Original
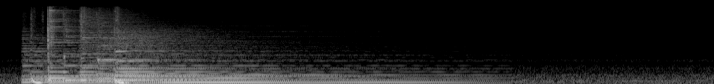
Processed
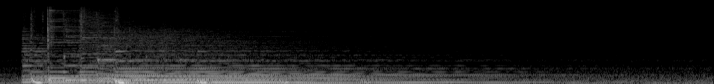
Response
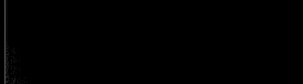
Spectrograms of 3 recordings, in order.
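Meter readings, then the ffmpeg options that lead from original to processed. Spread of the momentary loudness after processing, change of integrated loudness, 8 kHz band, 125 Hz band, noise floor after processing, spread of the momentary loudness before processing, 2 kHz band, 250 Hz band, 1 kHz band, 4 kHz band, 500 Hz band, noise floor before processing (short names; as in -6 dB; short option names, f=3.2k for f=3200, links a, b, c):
21 LU, -5.0 dB, n/a, -4.0 dB, -50 dBFS, 18 LU, -9.0 dB, -5.5 dB, -8.5 dB, -10.0 dB, -6.5 dB, -50 dBFS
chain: -filter_complex "[0:a]equalizer=f=160:w=0.62:g=-3,acrossover=split=310[a][b];[b]acompressor=threshold=-32dB:ratio=10[c];[a][c]amix=inputs=2:normalize=0,asplit=2[d][e];[e]adelay=820,lowpass=f=1.2k:p=1,volume=-5dB,asplit=2[f][g];[g]adelay=820,lowpass=f=1.2k:p=1,volume=0.37,asplit=2[h][i];[i]adelay=820,lowpass=f=1.2k:p=1,volume=0.37,asplit=2[j][k];[k]adelay=820,lowpass=f=1.2k:p=1,volume=0.37,asplit=2[l][m];[m]adelay=820,lowpass=f=1.2k:p=1,volume=0.37[n];[f][h][j][l][n]amix=inputs=5:normalize=0[o];[d][o]amix=inputs=2:normalize=0,aeval=exprs='val(0)+0.00501*(sin(2*PI*50*n/s)+sin(2*PI*2*50*n/s)/2+sin(2*PI*3*50*n/s)/3+sin(2*PI*4*50*n/s)/4+sin(2*PI*5*50*n/s)/5)':c=same,volume=-3dB"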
